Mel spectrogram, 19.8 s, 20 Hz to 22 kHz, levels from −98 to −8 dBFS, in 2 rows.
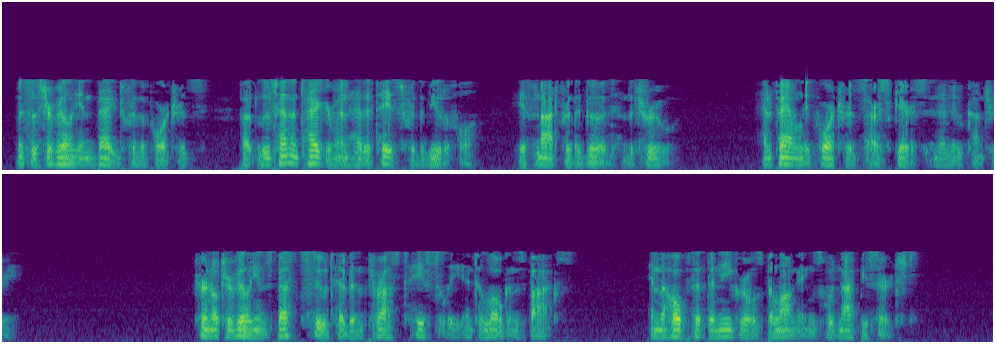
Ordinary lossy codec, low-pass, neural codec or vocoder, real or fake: AAC, 16 kbps; 7.2 kHz; none; real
